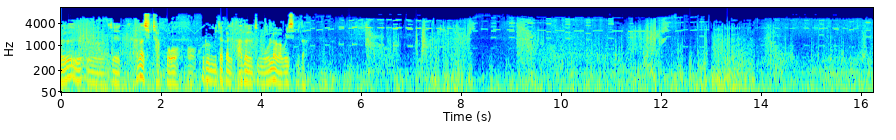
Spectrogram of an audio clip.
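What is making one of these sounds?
Wind rushes loudly past a microphone high in the open air.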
